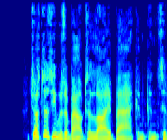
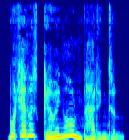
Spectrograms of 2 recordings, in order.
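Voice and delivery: high, startled cry; surprised exclaim; 12 semitones higher than usual. A narrator's reading. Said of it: "exclaimed Missus Brown".

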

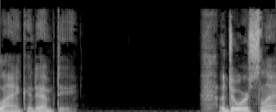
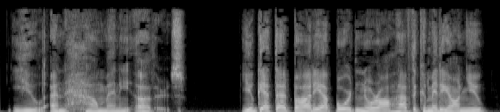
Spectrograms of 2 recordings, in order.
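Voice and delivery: shrill threat; 8 semitones higher than usual. Acted. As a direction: threaten him like an outraged lady. Postmistress threatens marshal.

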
